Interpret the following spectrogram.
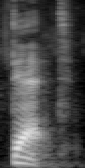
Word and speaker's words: debt: Debt.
